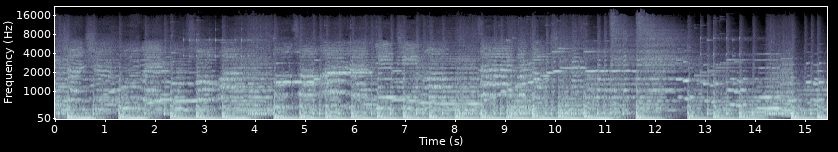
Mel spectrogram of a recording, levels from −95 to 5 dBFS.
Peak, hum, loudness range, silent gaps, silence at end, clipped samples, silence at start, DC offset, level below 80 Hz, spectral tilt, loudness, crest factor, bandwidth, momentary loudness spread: 0 dBFS; none; 2 LU; none; 0 s; under 0.1%; 0 s; under 0.1%; -20 dBFS; -6 dB/octave; -16 LUFS; 14 dB; 16 kHz; 4 LU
